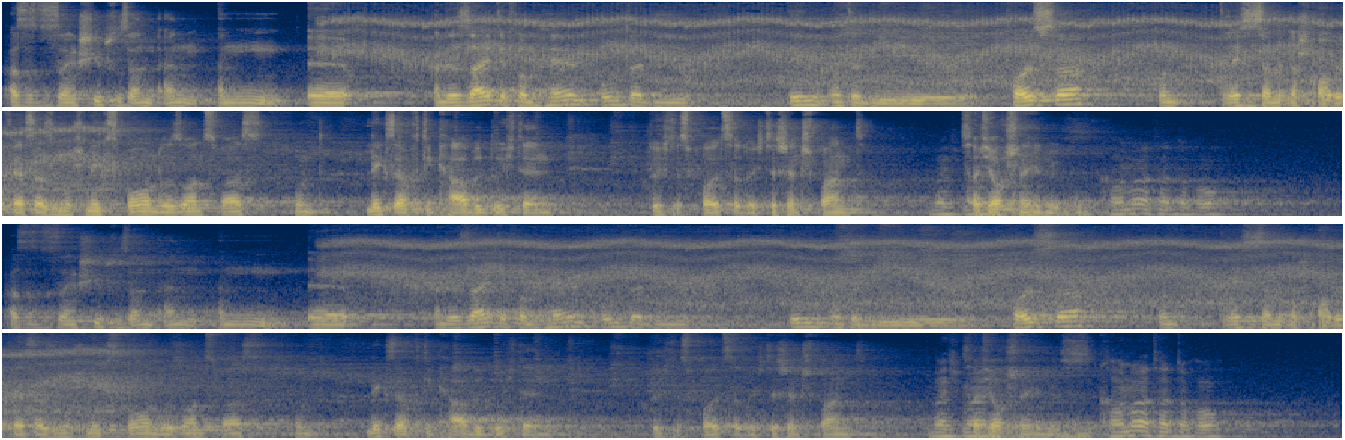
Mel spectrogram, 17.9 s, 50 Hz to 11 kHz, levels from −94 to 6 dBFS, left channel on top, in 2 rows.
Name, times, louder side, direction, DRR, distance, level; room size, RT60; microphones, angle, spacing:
voice 1, 0.0-2.4 2.9-4.6 5.2-7.3 7.7-11.1 11.4-12.6 13.3-14.7 15.4-16.2, left 6 dB, 85° left, 0.4 m, -24 dB
sound 1, 2.1-9.7, left 4 dB, 35° left, 1.0 m, -35 dB
sound 2, 2.4-15.2, left 1 dB, 10° left, 1.5 m, -46 dB
voice 2, 15.1-17.1, right 3 dB, 65° right, 0.5 m, -30 dB
13.5 x 6.4 x 8.6 m
head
